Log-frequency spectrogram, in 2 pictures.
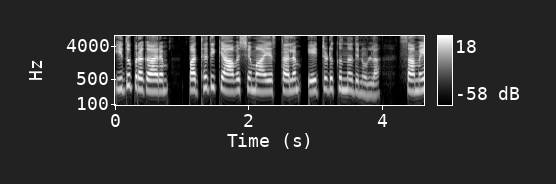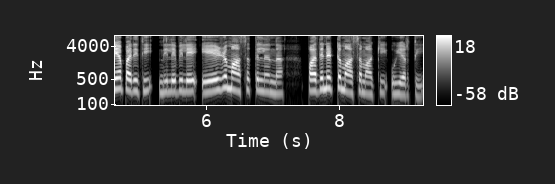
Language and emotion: Malayalam, neutral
